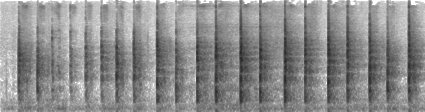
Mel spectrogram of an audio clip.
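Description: Chalk tapping and striking a blackboard in quick short strokes while plus signs are marked inside a drawn circle, about five sharp clicks a second.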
